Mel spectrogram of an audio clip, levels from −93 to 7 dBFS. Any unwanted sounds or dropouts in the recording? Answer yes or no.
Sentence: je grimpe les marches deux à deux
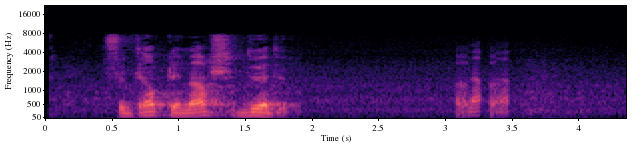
yes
